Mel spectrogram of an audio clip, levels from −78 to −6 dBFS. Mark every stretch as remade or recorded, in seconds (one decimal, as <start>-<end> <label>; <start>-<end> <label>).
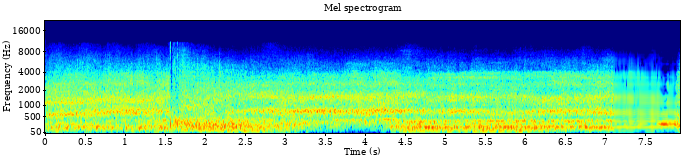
0.0-7.1 recorded; 7.1-7.9 remade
